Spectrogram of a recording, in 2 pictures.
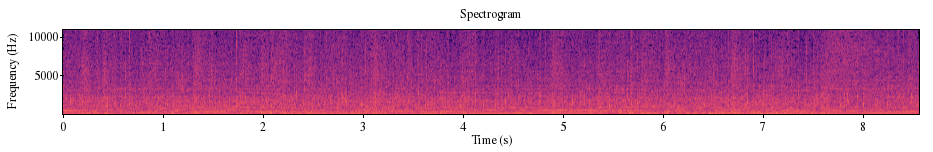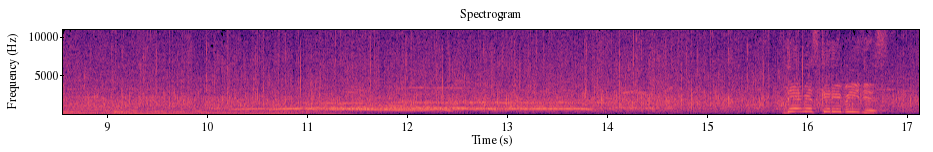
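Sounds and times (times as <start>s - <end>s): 
music: 0.0s - 12.4s
large audience applause: 0.0s - 17.1s.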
